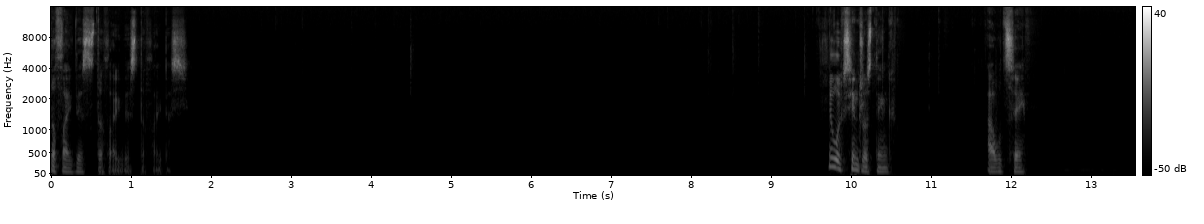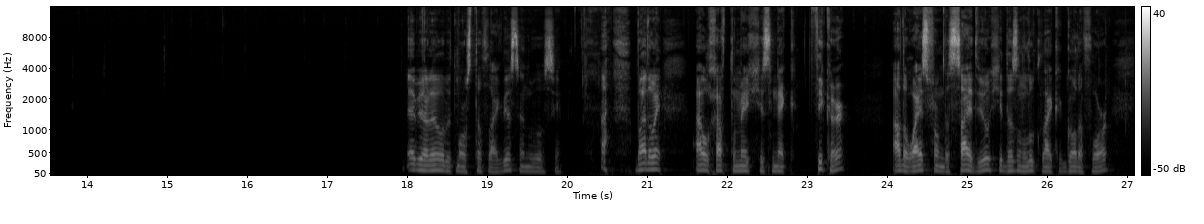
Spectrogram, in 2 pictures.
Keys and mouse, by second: 20.9 alt+q.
